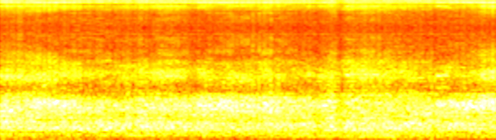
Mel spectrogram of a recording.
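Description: Avro Vulcan bomber's four Olympus jet engines heard from afar as a steady, loud rumbling roar.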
